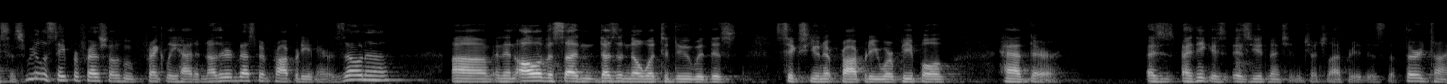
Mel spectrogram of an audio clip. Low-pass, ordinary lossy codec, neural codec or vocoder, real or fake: 7.2 kHz; Opus, 32 kbps; autoencoder, 48 kHz, 128 numbers a frame, DAC-VAE, trained on Japanese speech; fake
